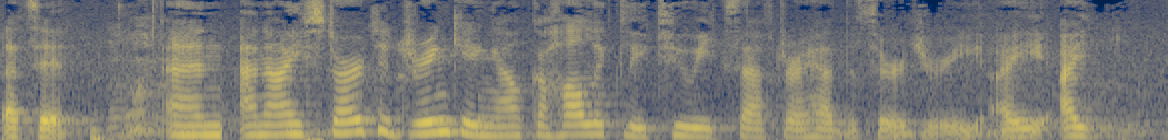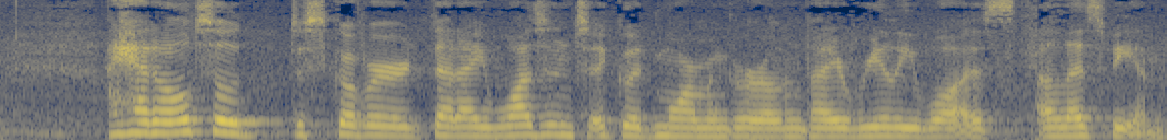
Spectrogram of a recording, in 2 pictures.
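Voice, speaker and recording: A woman speaks at a moderate pace with an Irish accent, her medium pitch showing ordinary variation. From Ireland. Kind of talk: recovery talk to an audience. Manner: humorous.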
